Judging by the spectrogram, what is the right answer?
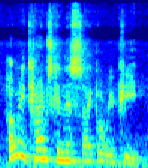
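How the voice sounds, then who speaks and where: A man with a slightly higher-pitched voice reads a comic script aloud to a live room. He tells history in a wry, joking way, posing rhetorical questions. There is light noise on the recording. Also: big pitch swings, brisk. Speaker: writer reading a comedic script aloud. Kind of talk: staged reading mixing comic monologue and history storytelling. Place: indoor staged reading with a few listeners reacting.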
